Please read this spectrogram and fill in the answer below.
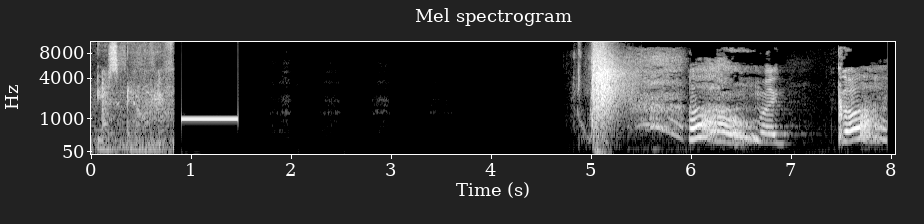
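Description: An electronic beep, a single steady tone lasting about half a second, about a second in, then near silence. About five seconds in, a sudden loud crash-like noise, followed by wordless vocal sounds whose pitch slides up and down.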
